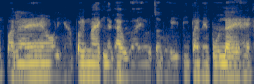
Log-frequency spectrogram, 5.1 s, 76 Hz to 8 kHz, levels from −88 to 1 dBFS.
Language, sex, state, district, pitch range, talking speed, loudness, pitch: Hindi, male, Bihar, Muzaffarpur, 115-120 Hz, 190 wpm, -19 LUFS, 120 Hz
